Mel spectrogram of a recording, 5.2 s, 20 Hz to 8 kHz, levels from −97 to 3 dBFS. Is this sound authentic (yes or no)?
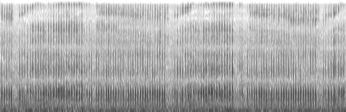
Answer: yes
